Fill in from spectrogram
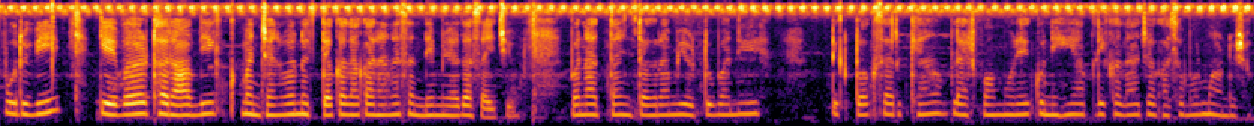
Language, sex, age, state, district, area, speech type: Marathi, female, 18-30, Maharashtra, Kolhapur, urban, spontaneous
